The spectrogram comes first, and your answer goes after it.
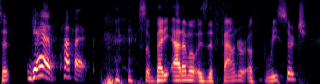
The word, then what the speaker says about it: Adamou: Betty.Adamou, is that the right way to pronounce it? Yeah, perfect. So Betty.Adamou is the founder of Research Through Gaming.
